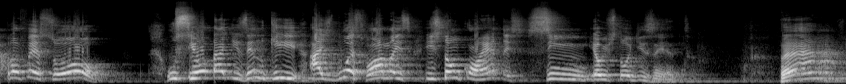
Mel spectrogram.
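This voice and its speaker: A man teaching a lively video lesson, emphatic, calling out to his students and stretching out syllables to make a point. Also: very high voice. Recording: roomy echo.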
